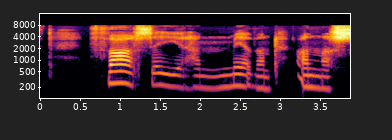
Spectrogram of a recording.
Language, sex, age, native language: Icelandic, female, 9, Icelandic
